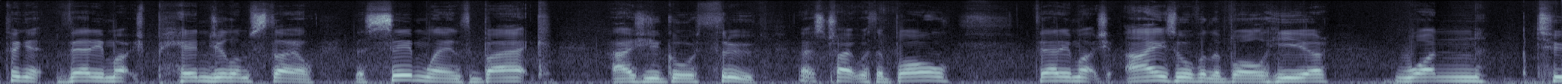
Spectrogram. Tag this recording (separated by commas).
Speech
